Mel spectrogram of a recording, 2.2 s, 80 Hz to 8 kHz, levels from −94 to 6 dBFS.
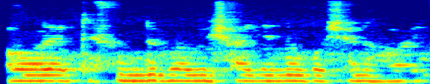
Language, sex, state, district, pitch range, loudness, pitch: Bengali, female, West Bengal, North 24 Parganas, 195-200 Hz, -18 LUFS, 195 Hz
